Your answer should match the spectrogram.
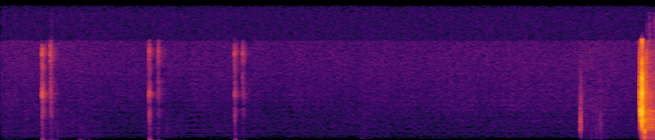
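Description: Mouse clicks while playing online poker on four tables: a few sharp, isolated clicks spaced seconds apart in a quiet room, followed by a louder burst at the end.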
